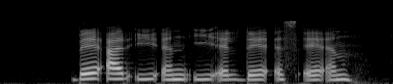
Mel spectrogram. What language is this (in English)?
Norwegian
